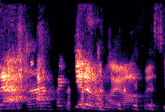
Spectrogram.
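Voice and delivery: imitating the coach laughing as he talks; laughing quote. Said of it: "he just starts laughing".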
